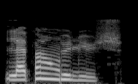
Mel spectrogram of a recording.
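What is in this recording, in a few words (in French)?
"lapin en peluche", French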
